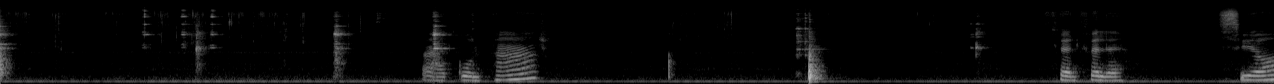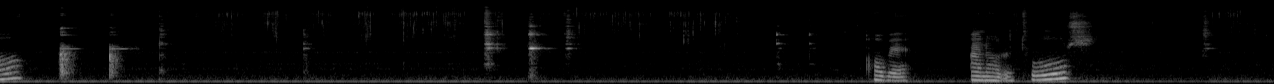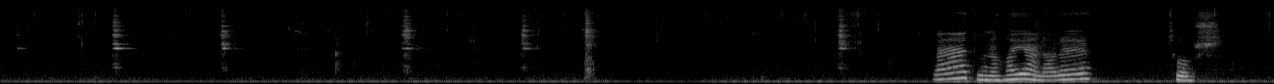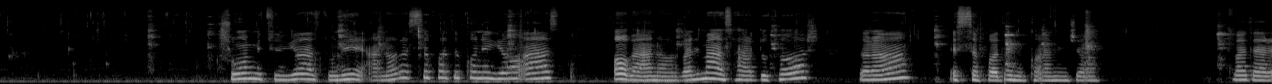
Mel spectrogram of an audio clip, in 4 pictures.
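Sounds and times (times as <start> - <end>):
spoon stirring mash in bowl: 0.0 - 4.5, 14.3 - 21.4, 28.8 - 34.7, 38.1 - 40.6, 41.4 - 44.1.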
